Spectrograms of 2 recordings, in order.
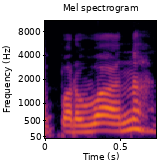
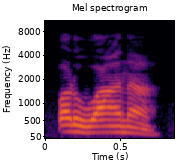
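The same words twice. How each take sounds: First: परवानह ending in short a plus h; final h wrongly sounded. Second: पड़वाना as parvaanaa, ending in open aa; silent final h. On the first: Teacher showing learners what not to say, h sounded. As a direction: end परवानह on an audible h. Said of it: "तो नहीं बोले". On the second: Teacher showing learners the accepted form, h silent. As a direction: end पड़वाना on long aa, no h. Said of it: "अलिफ लगा दिया". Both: Shown as a demonstration.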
